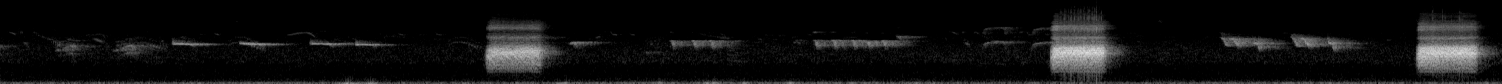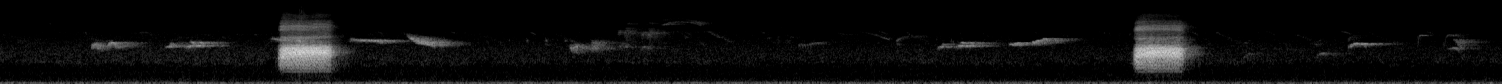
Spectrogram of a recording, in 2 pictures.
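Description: A large bird gives five loud, harsh calls, single calls a few seconds apart, over quieter, scattered chirping birdsong.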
